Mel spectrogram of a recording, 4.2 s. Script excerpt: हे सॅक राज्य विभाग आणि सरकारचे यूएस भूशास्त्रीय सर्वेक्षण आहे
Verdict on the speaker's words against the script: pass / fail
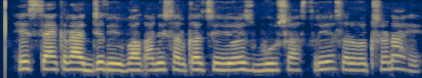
pass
